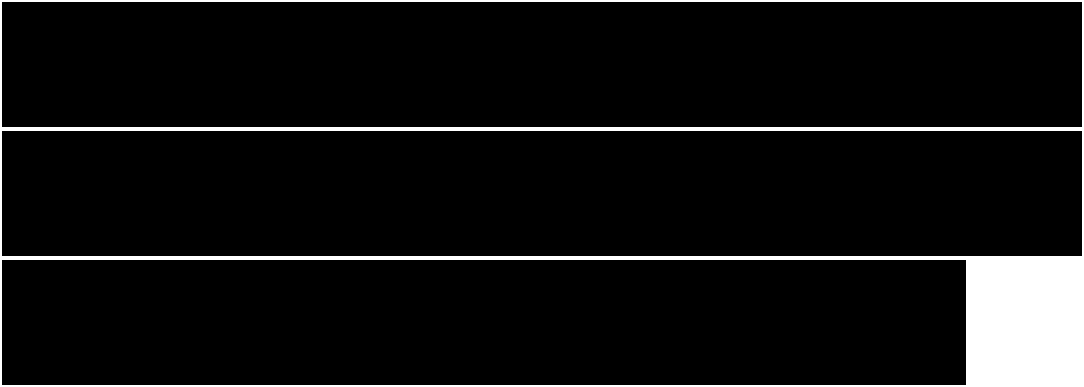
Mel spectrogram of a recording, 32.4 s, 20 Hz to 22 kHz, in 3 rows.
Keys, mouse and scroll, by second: 1.2 g, 4.0 middle click, 4.9 shift+middle click, 5.4 middle click, 6.7 shift+a, 7.7 s, 10.0 s, 11.4 ctrl+alt+KP_0, 12.1 shift+`, 20.6 shift+`, 26.4 click, 28.2 click, 29.5 click, 31.1 click, 31.9 ctrl+z, 31.9 ctrl+shift+t, 31.9 click.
